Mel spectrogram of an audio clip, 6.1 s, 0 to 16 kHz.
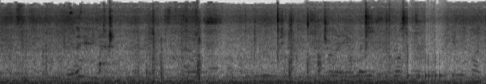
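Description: Interior noise of an ETR 460 Pendolino electric train pulling out of a station at low speed: a steady, loud low rumble from the running gear, with scattered short clicks and knocks.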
